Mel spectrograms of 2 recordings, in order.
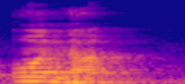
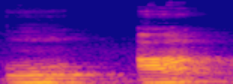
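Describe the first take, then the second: First: The N is carried into the vowel. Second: The N is not carried into the vowel. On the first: The speaker calls it right. "Means you will pronounce N here" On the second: The speaker calls it wrong. "this will not be on a"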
